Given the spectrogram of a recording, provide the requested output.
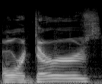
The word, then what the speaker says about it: hors d'oeuvres: There's plenty of words with a silent H. I mean, you got heiress, heirs, hourly, honestly, heirlooms, homage, hors d'oeuvres.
